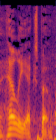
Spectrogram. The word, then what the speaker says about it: Heli Expo: We are your crew today for Just Plane Radio, and we are at the Helio Expo. Right? Did I say it right? – No, as usual, you screwed it up. – Well, what did he say? – It's the Heli Expo.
